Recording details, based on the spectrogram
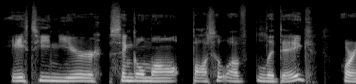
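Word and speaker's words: Ledaig: single malt bottle of Ledig, or in Gaelic, it's pronounced Lechick, from the Isle of Mull.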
